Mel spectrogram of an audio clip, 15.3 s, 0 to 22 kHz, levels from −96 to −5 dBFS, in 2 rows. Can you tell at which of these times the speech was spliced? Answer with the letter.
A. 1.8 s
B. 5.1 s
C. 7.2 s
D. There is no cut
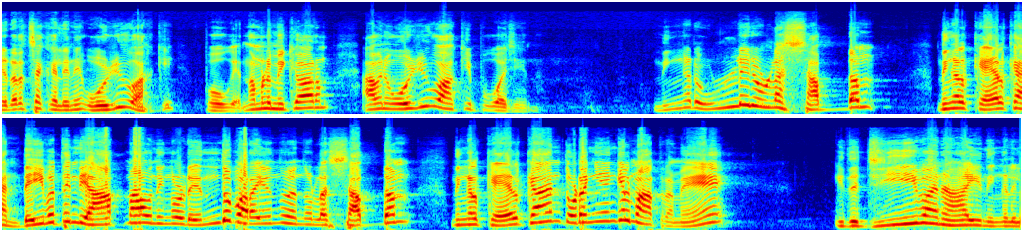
B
